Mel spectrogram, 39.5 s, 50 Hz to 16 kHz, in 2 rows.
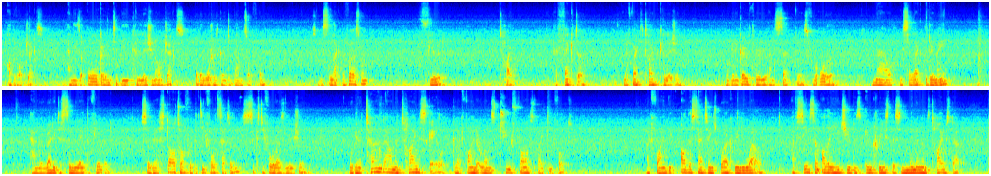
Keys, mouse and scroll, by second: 8.2 click, 9.3 click, 14.5 click, 16.0 click, 18.4 click, 20.0-21.4 scroll down 10, 26.5 click.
